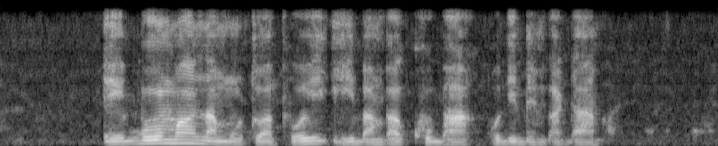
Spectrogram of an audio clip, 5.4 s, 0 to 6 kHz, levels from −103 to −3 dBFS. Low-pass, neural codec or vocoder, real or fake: 5.4 kHz; codec, 16 kHz, 4 kbps, FunCodec, trained on Chinese and English, 50 frames a second; fake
